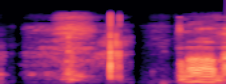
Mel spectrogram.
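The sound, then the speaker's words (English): Heavy, labored breathing of someone climbing steep stairs during training: a long noisy exhale, a couple of sharp thumps like footfalls, then a loud voiced, groaning breath. “Getting that, just breathing heavy.”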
